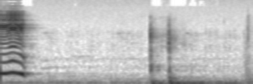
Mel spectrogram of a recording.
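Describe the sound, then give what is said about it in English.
A brief, loud rooster crow cuts off almost immediately, followed by near silence and then a few sharp knocking clicks. No one speaks. “hears the the rooster crow and uh, begins to run.”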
